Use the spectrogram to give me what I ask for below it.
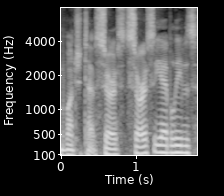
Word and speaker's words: Saoirse: Saoirse, I believe is how you say it.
